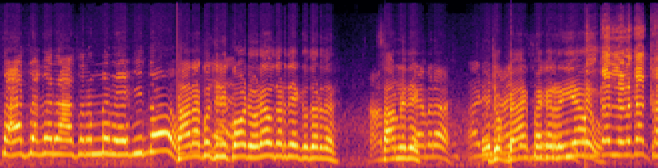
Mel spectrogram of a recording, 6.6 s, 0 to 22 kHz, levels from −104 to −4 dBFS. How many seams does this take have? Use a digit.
2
